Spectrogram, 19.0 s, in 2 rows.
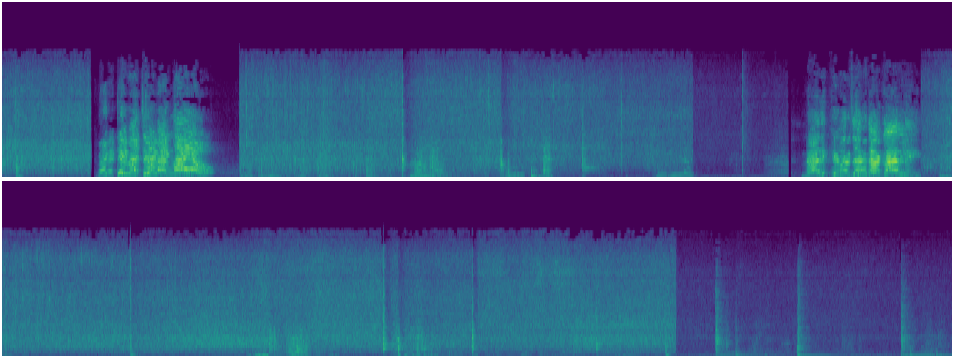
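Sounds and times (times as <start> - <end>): food sizzling in a pan: 0.0 - 0.9, 2.4 - 7.6, 9.2 - 19.0.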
